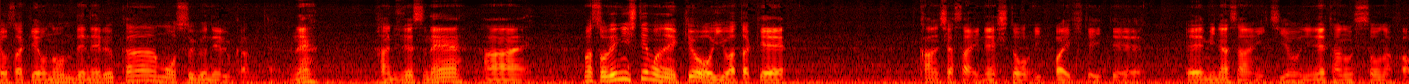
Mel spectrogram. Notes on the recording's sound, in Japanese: 本日、白馬岩岳スキー場で滑り終了後 白馬さのさかスキー場に移動してクールダウンの２本 その後に車の中から。Stand.fm。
